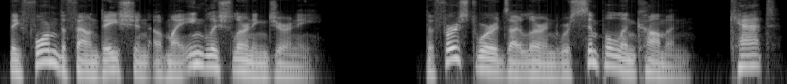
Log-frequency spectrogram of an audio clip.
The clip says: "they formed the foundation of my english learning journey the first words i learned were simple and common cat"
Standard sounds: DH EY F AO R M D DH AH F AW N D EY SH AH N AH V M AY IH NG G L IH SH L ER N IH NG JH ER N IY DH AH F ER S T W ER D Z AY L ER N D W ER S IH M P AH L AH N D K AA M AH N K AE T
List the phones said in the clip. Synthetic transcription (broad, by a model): DH EY F AO R M DH AH F AW N D EY SH AH N AH V M AY IH NG G L IH SH L ER N IH NG JH ER N IY DH AH F ER S T W ER D Z AY L ER N D W ER S IH M P L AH N K AA M AH N K AE T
